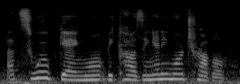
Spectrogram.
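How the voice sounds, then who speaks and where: A woman's voice: mid-range voice, fairly quick, darkish tone, slight background noise, natural voice. Sci-fi game heroine, female actor: cool, self-assured knight, mid-range voice, hall-like reverb. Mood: cool, confident. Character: cool, confident female Jedi knight hero. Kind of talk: video game dialogue.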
